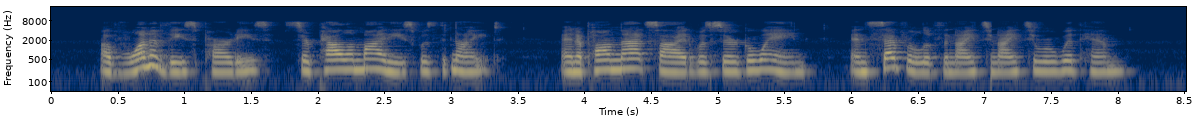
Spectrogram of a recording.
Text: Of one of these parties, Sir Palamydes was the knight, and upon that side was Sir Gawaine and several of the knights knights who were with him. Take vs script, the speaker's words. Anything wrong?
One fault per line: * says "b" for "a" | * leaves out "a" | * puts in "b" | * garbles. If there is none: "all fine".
all fine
